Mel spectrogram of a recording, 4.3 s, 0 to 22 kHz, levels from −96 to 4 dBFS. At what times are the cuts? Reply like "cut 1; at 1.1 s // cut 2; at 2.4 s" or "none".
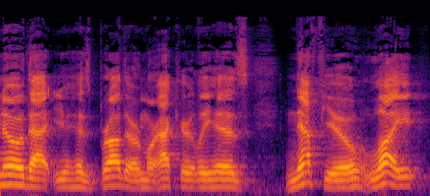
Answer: cut 1; at 1.4 s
